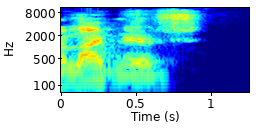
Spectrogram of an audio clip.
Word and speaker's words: Leibniz: Although, you know, Leibniz, it's actually not pronounced Nitz, it's Niz.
